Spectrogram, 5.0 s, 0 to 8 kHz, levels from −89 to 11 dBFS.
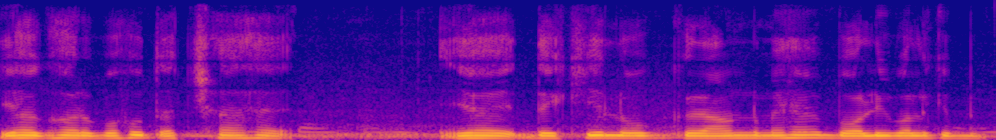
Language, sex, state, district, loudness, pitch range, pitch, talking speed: Hindi, male, Bihar, West Champaran, -13 LUFS, 135-145 Hz, 140 Hz, 155 wpm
